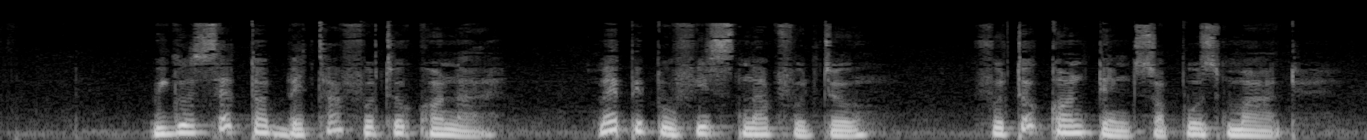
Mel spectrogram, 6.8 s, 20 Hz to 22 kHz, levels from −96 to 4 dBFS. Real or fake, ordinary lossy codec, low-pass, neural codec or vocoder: real; AAC, 32 kbps; 19.8 kHz; none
